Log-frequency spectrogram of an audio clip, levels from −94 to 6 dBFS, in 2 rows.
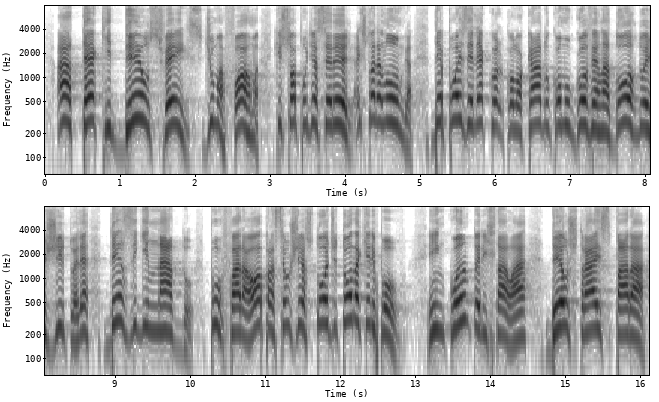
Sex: male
